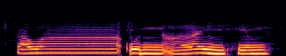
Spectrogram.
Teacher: Mat ini bertemu dengan hamzah dalam sebuah kata. Cara membacanya dipanjangkan hingga 5 harokat. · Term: mat wajib mutasil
